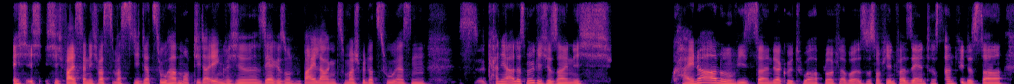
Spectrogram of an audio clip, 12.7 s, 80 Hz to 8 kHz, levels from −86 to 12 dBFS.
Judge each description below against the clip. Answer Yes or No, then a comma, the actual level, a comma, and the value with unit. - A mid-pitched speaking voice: No, low, 130 Hz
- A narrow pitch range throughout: Yes, narrow, 1.9 semitones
